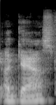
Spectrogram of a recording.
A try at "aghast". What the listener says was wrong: Try to make your voice, you've got a deep voice, but try to make it a little bit higher. Aghast. But because it's the end of a phrase, you want to finish low.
